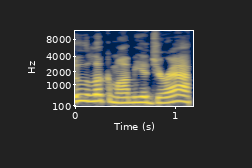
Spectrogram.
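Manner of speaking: put-on voice of a six-year-old kid. Mocking people who point out the obvious: imitating a six-year-old child. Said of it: "a six-year-old going".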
